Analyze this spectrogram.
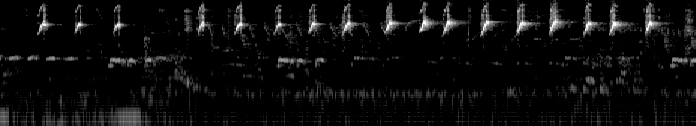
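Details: A female brown-throated sunbird calls to a male in a long, steady series of piercing high chirps, about two every second, over a faint background hum.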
